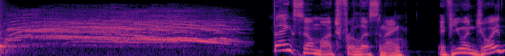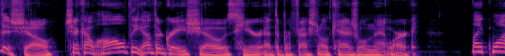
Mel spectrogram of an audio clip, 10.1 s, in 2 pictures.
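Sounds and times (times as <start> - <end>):
kids cheering sound effect: 0.0 - 2.6
speech: 2.8 - 10.0.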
